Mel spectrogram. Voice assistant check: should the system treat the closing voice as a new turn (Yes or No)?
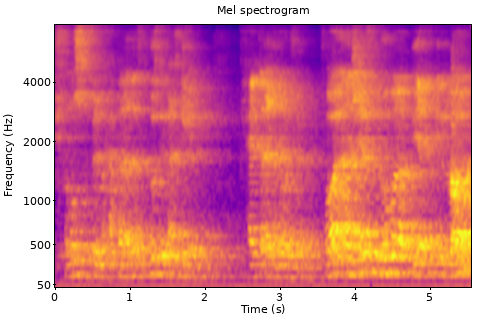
No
